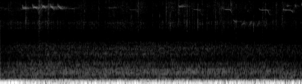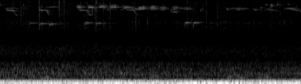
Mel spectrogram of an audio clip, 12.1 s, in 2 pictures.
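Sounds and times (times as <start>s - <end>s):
steady low rumble: 0.0s - 4.4s.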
